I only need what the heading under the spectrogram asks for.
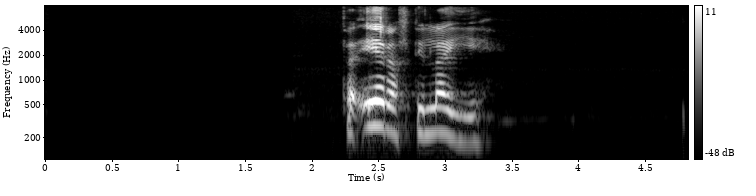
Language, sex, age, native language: Icelandic, female, 40-49, Icelandic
